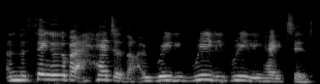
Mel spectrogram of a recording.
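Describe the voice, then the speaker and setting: A woman's voice: lowish voice, expressive, a little fast, darkish tone, low-quality recording. A middle-aged woman writer being interviewed, talking animatedly and laughing often. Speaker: guest writer. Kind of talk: conversational interview.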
